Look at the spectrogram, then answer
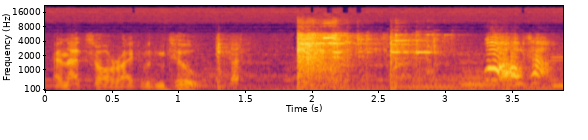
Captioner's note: flower vase smashing on the floor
